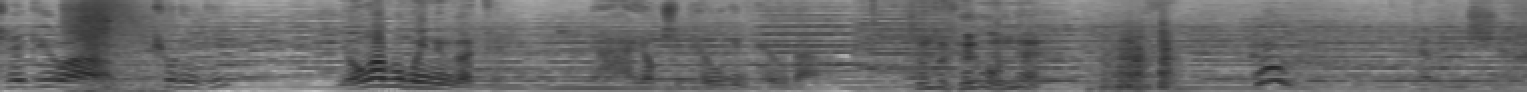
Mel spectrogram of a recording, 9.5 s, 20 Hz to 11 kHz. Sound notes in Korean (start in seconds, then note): 7.7 한숨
